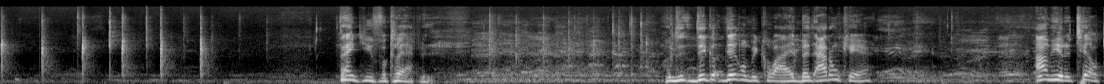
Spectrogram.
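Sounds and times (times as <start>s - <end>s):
scattered applause: 0.0s - 2.5s, 4.6s - 7.0s.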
